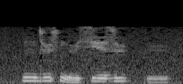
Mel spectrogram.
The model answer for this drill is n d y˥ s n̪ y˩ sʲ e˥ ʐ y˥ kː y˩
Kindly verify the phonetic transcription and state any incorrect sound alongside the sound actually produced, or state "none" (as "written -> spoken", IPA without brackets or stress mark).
ʐ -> z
